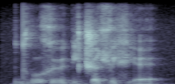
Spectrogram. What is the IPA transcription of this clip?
dʱ u x ʉ pʲ ɛ t͡ʃ œ ç ʉ fʲ ɛ̰

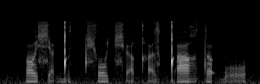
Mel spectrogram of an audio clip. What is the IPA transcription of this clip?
ʌ ɕ a̰ ɡ͡ǃ ə t t͡ɕʰ o t͡ɕʰ ɛ̰ qʰ ɛ̰ z ǃʼ a ʁ t ʌ ʔ ɓ o̰

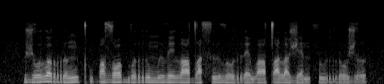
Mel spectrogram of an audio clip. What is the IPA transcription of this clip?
ʒ o l ɔ r ɤ ŋ e kʷʼ i b e zˤ u ɡʷ ɤ r u m ɯ ð e l ɤ dˤ e s ɯ ð o r ɛ w o tˤ u l ɔ ʒ ɛ m θ u r o ʒ ɤ

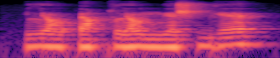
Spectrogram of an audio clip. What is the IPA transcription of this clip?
lʲ e lˠ ʔ e q lʲ e lˠ mʲ a ʃ bʲ ɛ

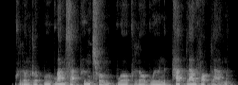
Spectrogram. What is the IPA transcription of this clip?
kʰ r o˨˩ n k l o˨˩ k̚ p uː˦˥ k w a˥˩ m s a˨˩ ʔ pʰ ɯ˥˩ ŋ t͡ɕʰ o˧ m | k w oː˦˥ kʰ r oː˧ k w ɯː˧ n ɯ˦˥ k̚ pʰ a˥˩ t̚ p l a˥˩ w f ɔ˥˩ ʔ p l a˩˦ m

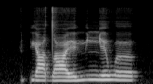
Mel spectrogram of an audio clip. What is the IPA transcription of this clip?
pʲ eː dˤ eː mʲ ə ɲ e w əː

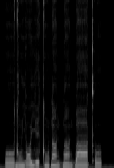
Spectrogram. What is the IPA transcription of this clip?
oː˨ d ũ˨ j ɔ˦ j ɪ˦ t ũ˨˦ ɗ ã˦ ɡ͡b ã˨˦ ɡ͡b aː˦ kʼ ʊ˦

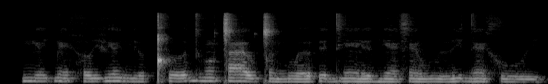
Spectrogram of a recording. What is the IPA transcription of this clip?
mʲ ə̃ i̯ ɓ ẽ h ɤ i̯ vʲ ə̃ i̯ mʲ ɤ ǃʰ ɤ dʱ õ ǀ a u̯ ǀ ə̃ ŋ β ə ʔ ɪ dʱ ẽ ɾ ɪ bʲ ɛ̃ s ɛ̃ u̯ β ʉ i̯ d ɛ̃ x u i̯

